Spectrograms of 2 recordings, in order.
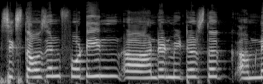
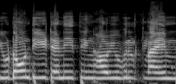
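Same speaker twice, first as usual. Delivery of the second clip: ordinary talk, nothing marked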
